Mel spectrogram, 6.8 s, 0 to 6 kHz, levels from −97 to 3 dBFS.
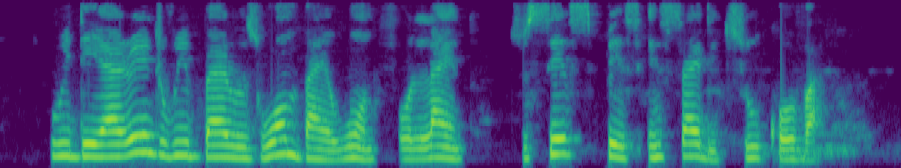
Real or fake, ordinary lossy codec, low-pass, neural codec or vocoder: real; none; 5.4 kHz; none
